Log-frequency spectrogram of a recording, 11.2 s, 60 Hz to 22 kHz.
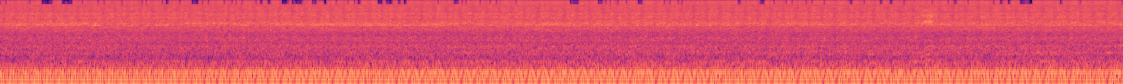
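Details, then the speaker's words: Ford BF Falcon F6 Barra engine, first start after swapping in a nicer camshaft set because the old cams were noisy; low, steady idle with an even beat, no ticks, knocks or misses; running smooth. "hey Charlotte what do you think about the car running real nice and smooth"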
